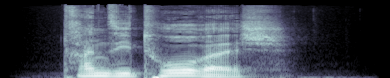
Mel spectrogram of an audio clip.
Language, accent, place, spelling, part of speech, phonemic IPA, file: German, Germany, Berlin, transitorisch, adjective, /tʁansiˈtoːʁɪʃ/, De-transitorisch.ogg
- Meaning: transitory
